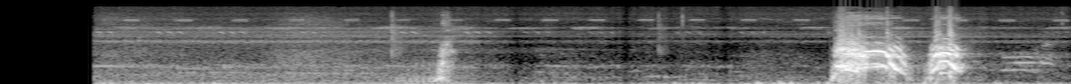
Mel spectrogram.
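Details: Puppy barking at the sound of a frog: a faint bark near two seconds, then two loud, harmonic barks close together near the end, with a steady high electronic-like hum throughout.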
